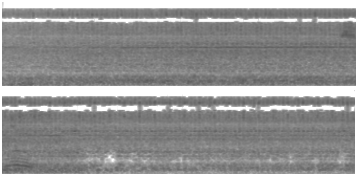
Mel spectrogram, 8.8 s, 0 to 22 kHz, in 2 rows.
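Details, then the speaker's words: A 2017 Ford F-150 at 128,000 miles, after replacing the VCT cam phasers (the passenger intake phaser was not locking), timing chains and tensioners, idles with a smooth, even hum with no tick, rattle or knock; the phaser rattle is gone. "Oh, so quiet. Listen to how quiet this motor is. Not a single tick, knock,"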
